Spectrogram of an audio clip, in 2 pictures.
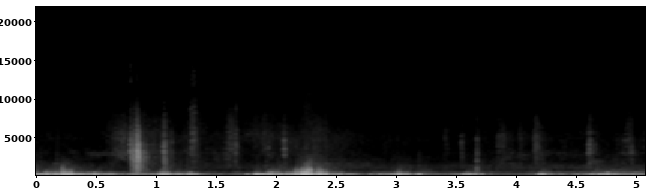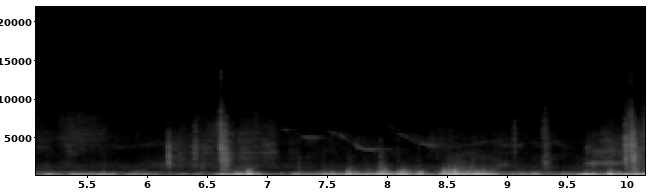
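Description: Wind buffeting the microphone in repeated gusts, with the paper pages of old logbooks rustling and flicking as they are turned by hand.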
